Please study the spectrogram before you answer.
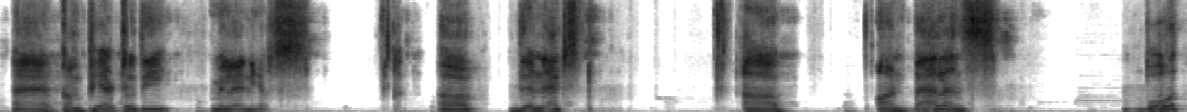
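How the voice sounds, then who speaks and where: An older man from Bangladesh, a professor giving a lecture from his home over a video call, pausing often with fillers and restarts. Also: medium pitch, fairly bright tone, rough recording. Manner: slow, halting delivery with many fillers and restarts. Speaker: guest lecturer.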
